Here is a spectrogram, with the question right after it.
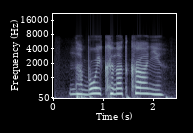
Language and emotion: Russian, positive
